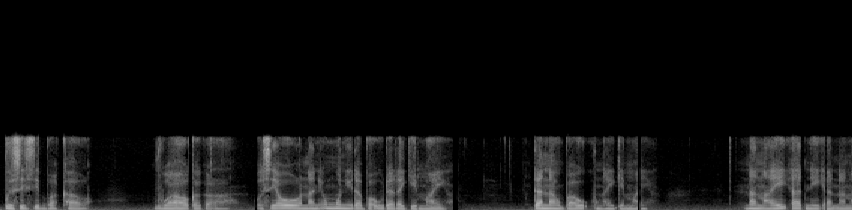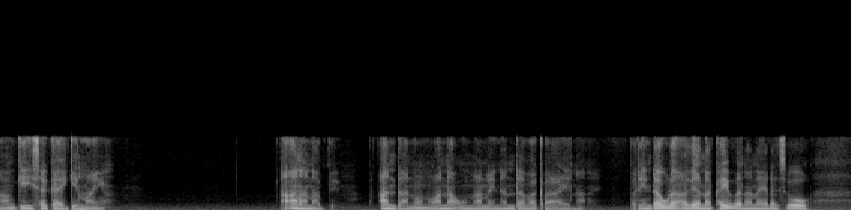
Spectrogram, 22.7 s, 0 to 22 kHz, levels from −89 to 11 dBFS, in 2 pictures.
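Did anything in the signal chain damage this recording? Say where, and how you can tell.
Yes, at the network stage: packet loss on an ADPCM call. Hard-edged silent holes fall at 3.40, 6.04, 8.50, 11.00 and 18.60 s, lasting 20, 60, 40, 20 and 20 ms. A spectrogram shows blank vertical bands. Afterwards the waveform resumes slightly distorted while the decoder's predictor and step size resynchronise.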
